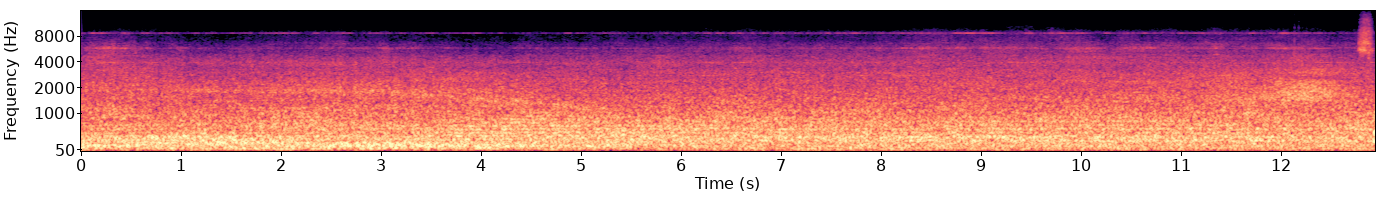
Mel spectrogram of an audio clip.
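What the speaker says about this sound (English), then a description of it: "This looks like our new Aeromexico livery." An Aeromexico airliner at Raleigh-Durham International Airport gives off a loud, steady broadband engine roar that holds evenly for the whole stretch, with no voices over it.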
